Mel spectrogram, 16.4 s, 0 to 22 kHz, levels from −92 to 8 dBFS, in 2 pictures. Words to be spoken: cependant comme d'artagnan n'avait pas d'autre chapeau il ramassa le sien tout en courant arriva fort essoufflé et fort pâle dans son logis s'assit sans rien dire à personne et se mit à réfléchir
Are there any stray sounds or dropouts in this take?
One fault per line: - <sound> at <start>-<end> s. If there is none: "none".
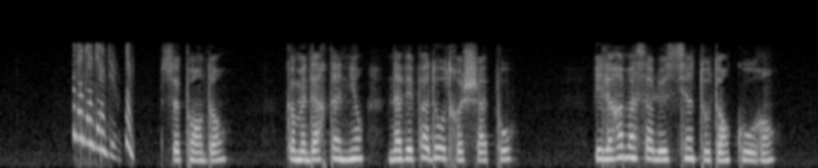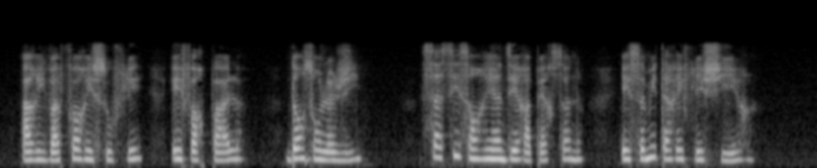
- chirp at 0.7-1.3 s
